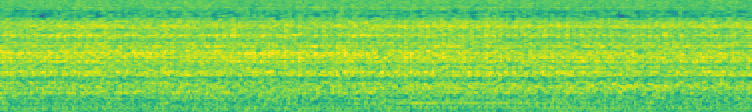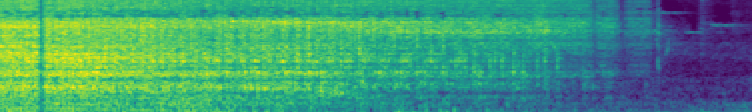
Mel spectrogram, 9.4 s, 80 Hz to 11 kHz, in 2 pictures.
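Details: Yamaha golf cart that sat 6–7 years, running on very stale fuel with a cleaned plug and jumped from a car: the small single-cylinder engine ticks over evenly, then winds down and stops. It runs reasonably well.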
